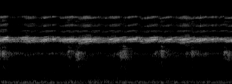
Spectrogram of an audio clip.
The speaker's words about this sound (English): We got the spring peepers is starting up, which is cool. In fact, I'll give you a little bit of spring peeper action. I was driving back from the gym the other night. And did you stop and record the peepers? Of course I did.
